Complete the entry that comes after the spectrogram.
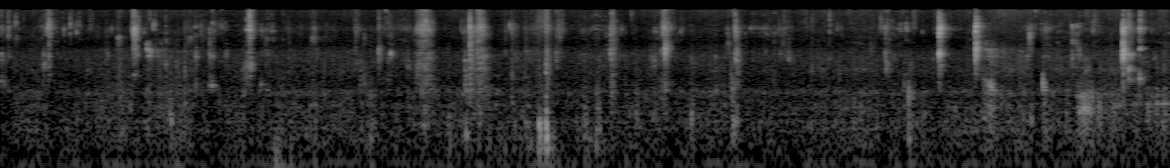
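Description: Faint, scattered wet clicks and smacks of a person chewing and eating rice and fish with their fingers, the loudest about halfway through and a few more near the end.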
